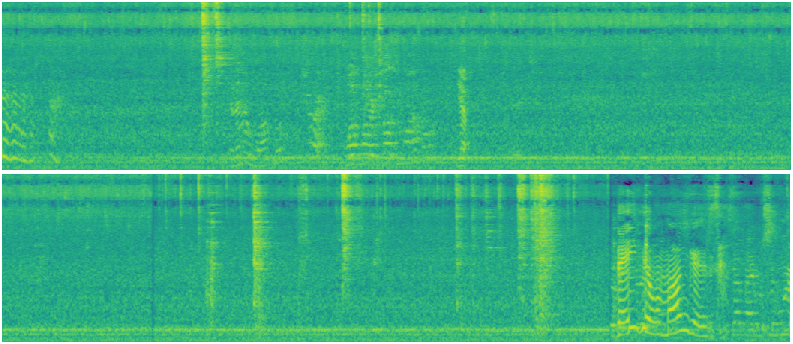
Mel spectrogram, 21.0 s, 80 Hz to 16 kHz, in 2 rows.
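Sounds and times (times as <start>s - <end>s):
kitchen equipment humming: 0.0s - 21.0s
utensils and dishes clinking: 2.1s - 7.2s, 12.6s - 18.4s.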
